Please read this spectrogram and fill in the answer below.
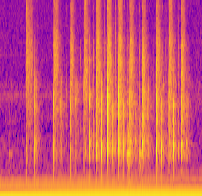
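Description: A makeup setting spray pump bottle misting the face in quick short sprays, about six a second, starting about half a second in.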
